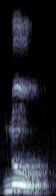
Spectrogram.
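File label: "no", Nigerian Pidgin, female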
